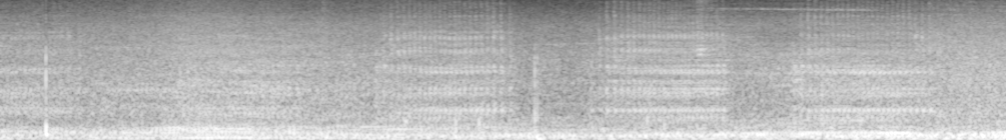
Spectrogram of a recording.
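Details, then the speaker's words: Honda City under chassis: over a low idling rumble, loud squeaky creaks in waves with occasional sharp knock from the front suspension when steering left or right; worn stabilizer link creak and knock. "Yan guys, napaka napakalakas ng ingay niya pag kinakabig natin yung manobela or agag pumapaling yung dalawang gulong niya sa kaliwa o sa kanan."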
